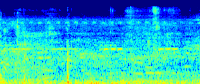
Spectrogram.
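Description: Steady low background noise with one faint click about two-thirds of a second in.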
